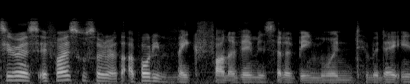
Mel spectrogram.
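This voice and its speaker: A man speaks with an English accent at a very fast pace. His tone is bright and sharp. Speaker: gamer. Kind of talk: casual chat.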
